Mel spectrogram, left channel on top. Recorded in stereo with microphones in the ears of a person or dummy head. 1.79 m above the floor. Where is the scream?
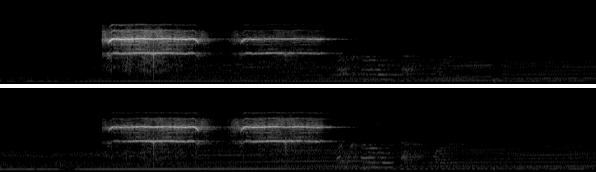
75° left (ahead or behind), 0.5 m; by 3.2 s 25° right (ahead or behind), 1.2 m.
